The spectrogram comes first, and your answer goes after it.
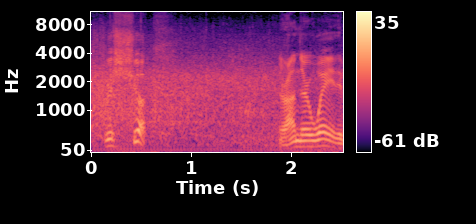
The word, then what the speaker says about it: Grishuk: It is not Grichuk but Gishuk.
